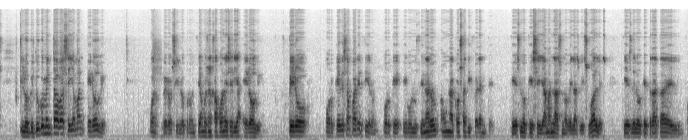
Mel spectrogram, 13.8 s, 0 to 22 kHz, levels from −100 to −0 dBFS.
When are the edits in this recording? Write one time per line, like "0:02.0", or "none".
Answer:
0:03.2
0:05.7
